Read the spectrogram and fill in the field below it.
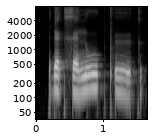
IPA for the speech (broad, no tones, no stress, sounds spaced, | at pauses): ɗ ɛ k x ɛ n uː k pʼ ʉː k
